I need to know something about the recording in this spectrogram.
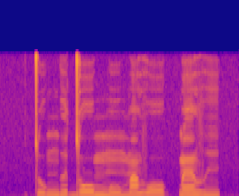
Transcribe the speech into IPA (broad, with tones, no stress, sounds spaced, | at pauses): t u˨ ŋ ɨ˧ d oː˧ m ũ˨ m ã˧ v oː˧ k͡p ɛ̃˦ v i˧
